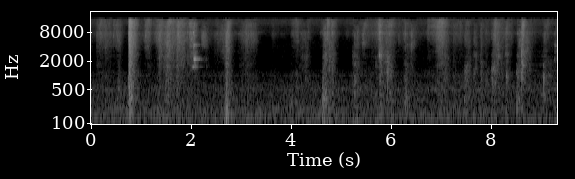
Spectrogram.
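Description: Pillows and bedding being handled and set down, giving a few soft thumps and knocks, the sharpest about three seconds in, over a steady low background hum.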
